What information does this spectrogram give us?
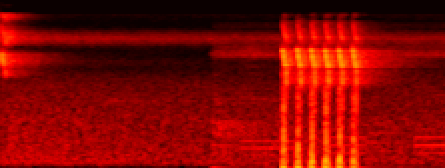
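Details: Cililin bird call for luring birds in the forest, birds responding to each other: after a quiet stretch, one short, crisp burst of six fast, dry chirps.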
